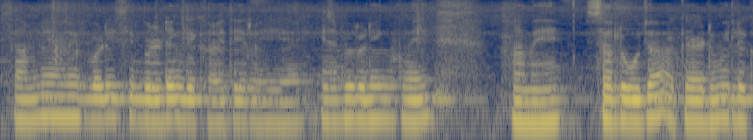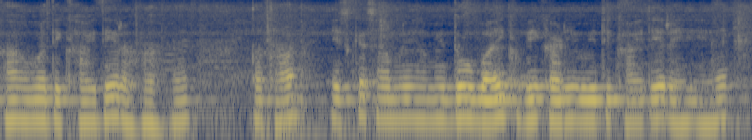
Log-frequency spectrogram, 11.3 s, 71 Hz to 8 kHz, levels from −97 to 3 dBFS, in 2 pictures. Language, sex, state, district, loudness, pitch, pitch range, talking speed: Hindi, male, Chhattisgarh, Raigarh, -27 LUFS, 140 Hz, 135-145 Hz, 160 wpm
